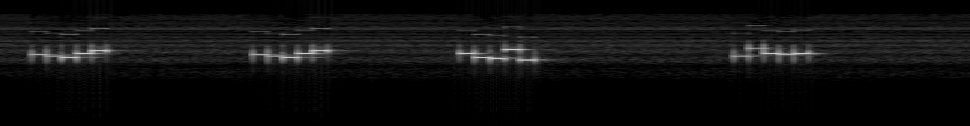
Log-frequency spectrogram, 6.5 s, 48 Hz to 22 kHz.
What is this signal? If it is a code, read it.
Five-tone selective call (CCIR), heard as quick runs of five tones, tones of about 100 ms. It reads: 65479 65479 74302 55767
